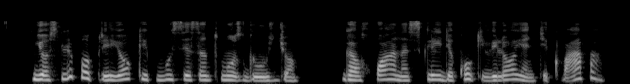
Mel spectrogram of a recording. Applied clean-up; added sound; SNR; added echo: neural mask model DeepFilterNet 3.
